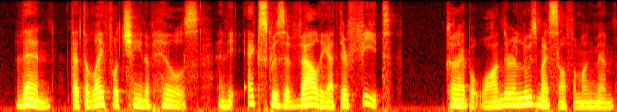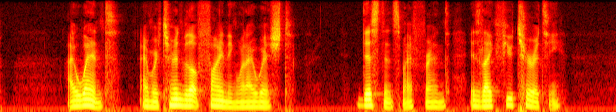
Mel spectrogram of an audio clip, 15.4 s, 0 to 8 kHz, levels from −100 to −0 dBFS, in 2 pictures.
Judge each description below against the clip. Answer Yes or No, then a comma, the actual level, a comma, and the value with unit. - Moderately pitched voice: No, low, 105 Hz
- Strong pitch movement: No, average, 4.1 semitones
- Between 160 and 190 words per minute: No, average, 145 wpm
